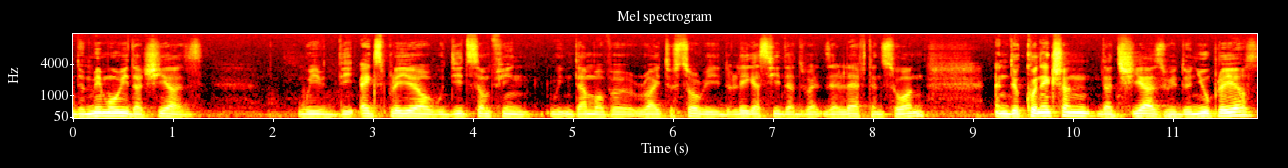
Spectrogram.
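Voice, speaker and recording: Heard on a very clean recording over a silent background, a man with a French accent speaks at a moderate pace in a fairly low voice with ordinary pitch variation. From France. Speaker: football coach. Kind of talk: press conference. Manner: halting.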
